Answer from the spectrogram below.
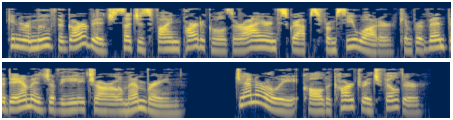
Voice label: english, seawater desalination; watercompany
